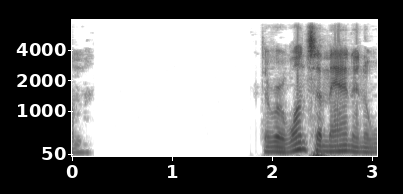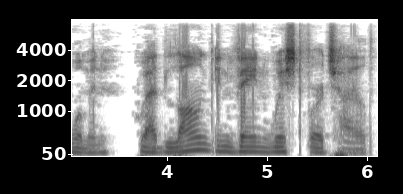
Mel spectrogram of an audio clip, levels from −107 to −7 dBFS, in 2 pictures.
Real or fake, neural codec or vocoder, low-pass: real; none; 7.2 kHz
